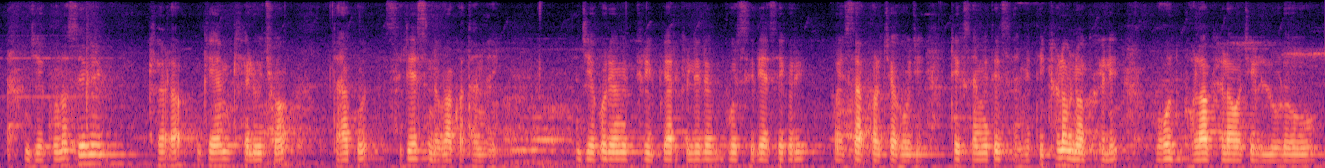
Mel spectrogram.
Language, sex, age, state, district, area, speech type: Odia, male, 18-30, Odisha, Subarnapur, urban, spontaneous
